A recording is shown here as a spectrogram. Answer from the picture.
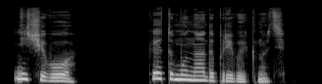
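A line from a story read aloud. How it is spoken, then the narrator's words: Sympathetic. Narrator (Russian): участливо сказал Рома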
